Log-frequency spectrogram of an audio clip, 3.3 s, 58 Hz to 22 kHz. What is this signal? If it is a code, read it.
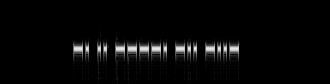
Morse code, heard as a keyed tone, about 40 wpm, 700 Hz. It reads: NI9DX
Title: USA Call Signs - 5 Characters - 40wpm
